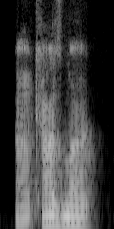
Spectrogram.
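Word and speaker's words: Khamzat: So he's fighting Shimaev, Hamzat Shimaev, the K is silent, and Stephen Thompson versus Jeff Neal.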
